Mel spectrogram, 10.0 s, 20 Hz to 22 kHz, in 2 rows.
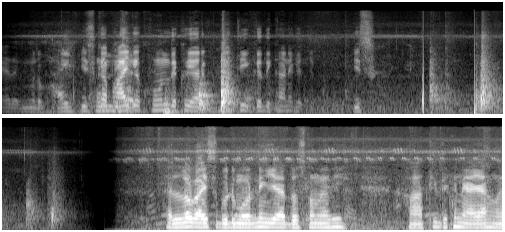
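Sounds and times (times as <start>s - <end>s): high-pitched insect buzz: 6.1s - 10.0s.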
